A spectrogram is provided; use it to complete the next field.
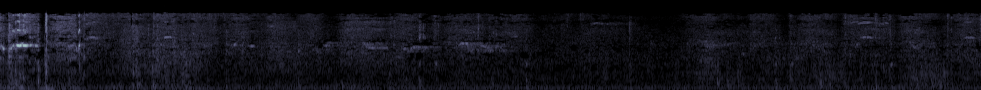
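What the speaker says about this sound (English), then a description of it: "Our little foot pump. We're gonna go ahead and throw some air in this" A small foot pump inflating a basketball gives a faint, repetitive creaking and squeaking, pumping steadily after one louder clunk at the start.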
